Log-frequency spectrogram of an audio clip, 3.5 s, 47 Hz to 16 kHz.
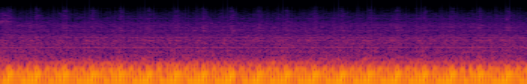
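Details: Warm 5.3L LS-swap V8 idling after a crank relearn, done to cure long-chased random misfires, then restarted: deep, even burble with a steady rhythm and no stumbles. Timing still reportedly a bit odd. Normal idle, no misfire.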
